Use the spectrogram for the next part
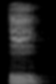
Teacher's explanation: उ बिना होठ को मिलाए हम बोल नहीं सकते हैं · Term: ओष्ठ ध्वनि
